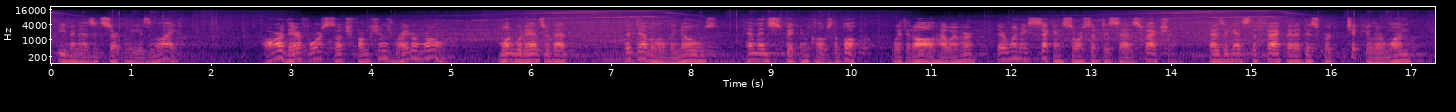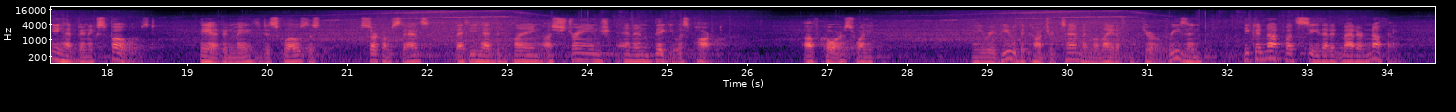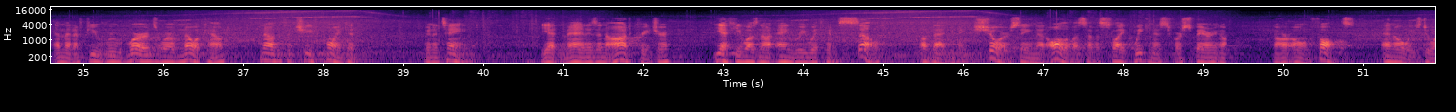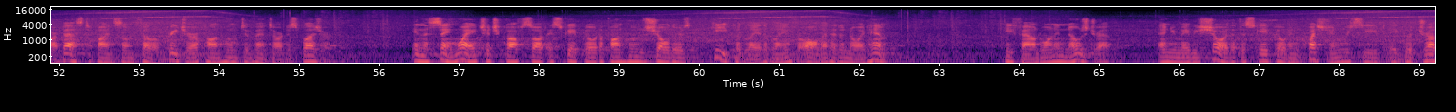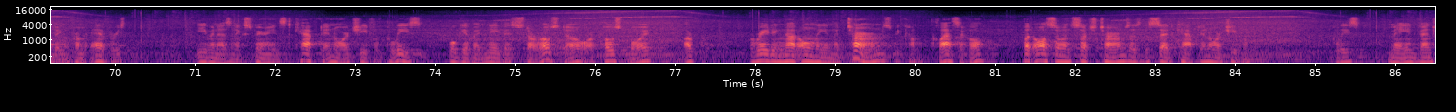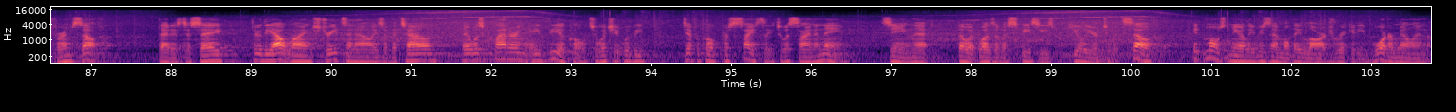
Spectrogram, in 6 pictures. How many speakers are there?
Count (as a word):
one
